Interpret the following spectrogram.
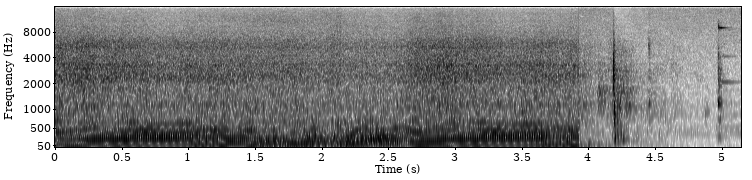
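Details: Boosted Nissan KA24 240SX on a first-start attempt after the turbo build: revs rise and sag unevenly with a wavering note, then it suddenly cuts out and stalls; cause not found despite checking connections.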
